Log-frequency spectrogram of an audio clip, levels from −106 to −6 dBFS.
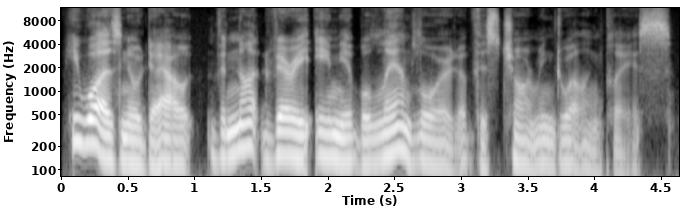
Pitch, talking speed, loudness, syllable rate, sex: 130 Hz, 180 wpm, -19 LUFS, 4.8 syllables/s, female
